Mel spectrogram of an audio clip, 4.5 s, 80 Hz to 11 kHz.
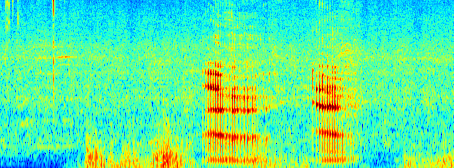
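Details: Captive brown fur seal (Arctocephalus pusillus) at Belgrade Zoo, Serbia, filmed in May 2022 on a Panasonic AG-CX350: rough, throaty grunting builds, then two loud hoarse bleating calls with a clear tonal ring, each about half a second, over steady background hum.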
